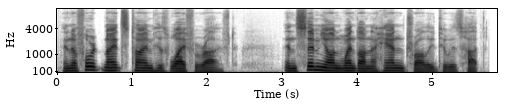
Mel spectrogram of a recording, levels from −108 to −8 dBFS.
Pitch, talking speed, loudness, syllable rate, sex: 125 Hz, 175 wpm, -17 LUFS, 4.6 syllables/s, male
